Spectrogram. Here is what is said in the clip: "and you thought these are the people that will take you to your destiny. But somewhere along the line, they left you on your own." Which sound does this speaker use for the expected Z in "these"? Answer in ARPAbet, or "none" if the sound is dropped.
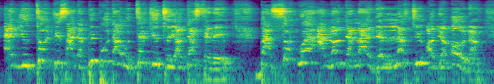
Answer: S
